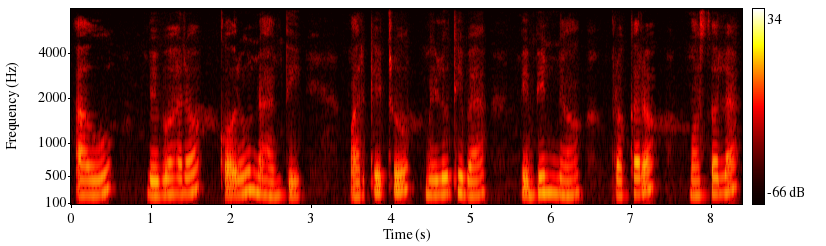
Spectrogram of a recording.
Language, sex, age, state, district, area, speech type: Odia, female, 18-30, Odisha, Kendrapara, urban, spontaneous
